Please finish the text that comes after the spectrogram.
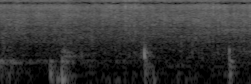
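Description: A bolognese base of meat and vegetables cooks in a pan with a soft, steady sizzle and a few faint knocks or scrapes of a utensil, quiet and with no one speaking.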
